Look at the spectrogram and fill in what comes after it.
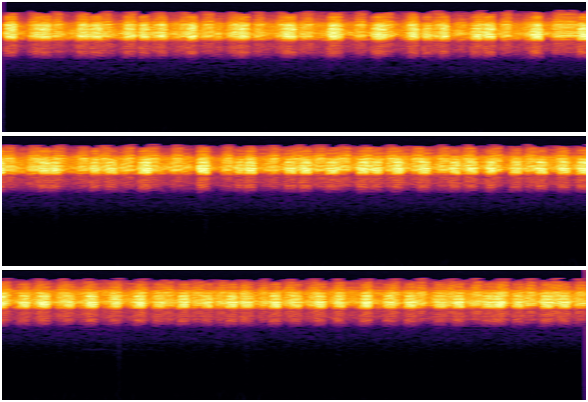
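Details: Greek cicadas in a pine forest in midsummer fill the air with an unbroken, shrill, high-pitched buzzing, softly flickering in loudness, no other animals or voices.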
